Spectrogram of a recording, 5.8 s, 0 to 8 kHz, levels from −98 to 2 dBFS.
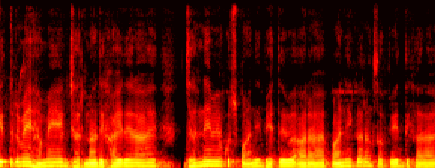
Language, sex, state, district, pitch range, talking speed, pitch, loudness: Hindi, male, Bihar, Gopalganj, 125-150 Hz, 260 wpm, 130 Hz, -23 LUFS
